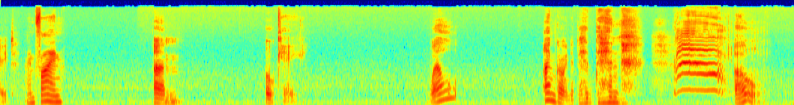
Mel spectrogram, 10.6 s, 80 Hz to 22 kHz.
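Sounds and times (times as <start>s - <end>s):
speech: 0.0s - 1.0s, 2.0s - 2.5s, 3.5s - 4.1s, 5.7s - 6.2s, 7.2s - 8.9s, 9.8s - 10.2s
cat meowing: 9.0s - 9.8s.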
